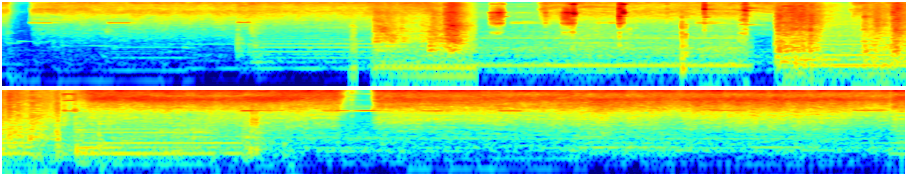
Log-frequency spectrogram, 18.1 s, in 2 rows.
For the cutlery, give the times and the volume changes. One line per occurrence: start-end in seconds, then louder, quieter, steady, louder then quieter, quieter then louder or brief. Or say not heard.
3.5-9.7 steady.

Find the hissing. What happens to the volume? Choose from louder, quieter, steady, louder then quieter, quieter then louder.
louder.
